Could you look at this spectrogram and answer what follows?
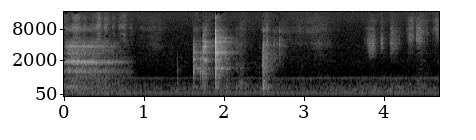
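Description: A light clink of something hard that rings on a few pitches and dies away within about a second, followed by a few soft clicks and taps.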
